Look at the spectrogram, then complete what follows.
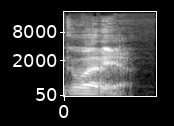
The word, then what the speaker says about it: Goetia: It said Goetia. I'm calling it Goetia. I looked up a pronunciation guide.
